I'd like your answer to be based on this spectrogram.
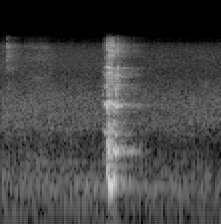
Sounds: Throat clearing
